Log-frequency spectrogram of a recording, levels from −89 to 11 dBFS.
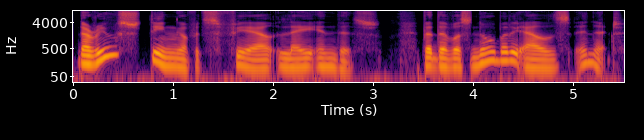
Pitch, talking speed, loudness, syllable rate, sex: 130 Hz, 165 wpm, -21 LUFS, 4.1 syllables/s, male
